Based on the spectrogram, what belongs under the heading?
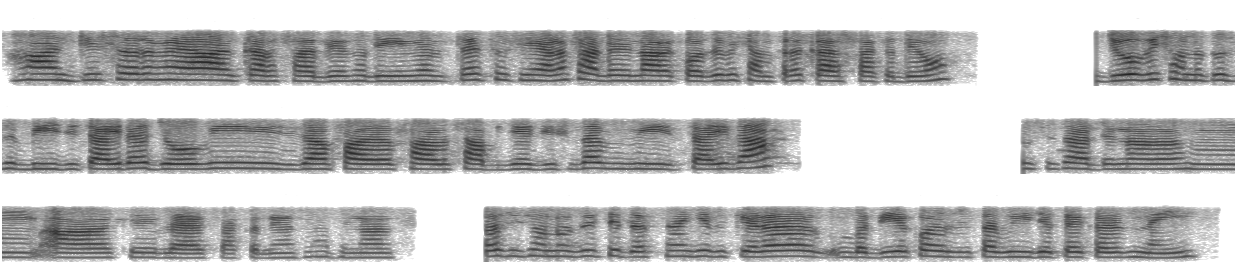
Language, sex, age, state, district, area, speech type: Punjabi, female, 18-30, Punjab, Barnala, rural, conversation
